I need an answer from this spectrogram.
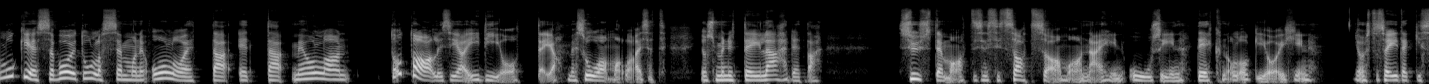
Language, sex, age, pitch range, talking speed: Finnish, female, 30-49, 190-230 Hz, 110 wpm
